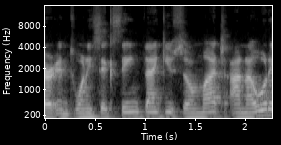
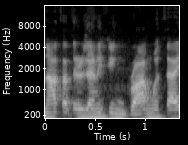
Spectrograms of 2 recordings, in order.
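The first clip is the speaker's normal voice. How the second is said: usual speaking voice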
